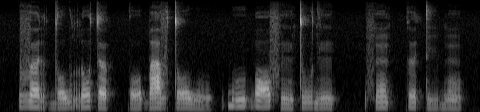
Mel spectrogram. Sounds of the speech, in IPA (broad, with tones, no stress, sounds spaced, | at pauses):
v œ˦ r d o˨˦ w r o˦ t œ˨ kː o˨˦ b a˦ v t o˦ w u˨ | ɓ u˦ ɠ ɔ˦ f ĩ˨ t u˦ d ĩ˦ | f õ˦ kː ʏ˦ t i˨ b õ˨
